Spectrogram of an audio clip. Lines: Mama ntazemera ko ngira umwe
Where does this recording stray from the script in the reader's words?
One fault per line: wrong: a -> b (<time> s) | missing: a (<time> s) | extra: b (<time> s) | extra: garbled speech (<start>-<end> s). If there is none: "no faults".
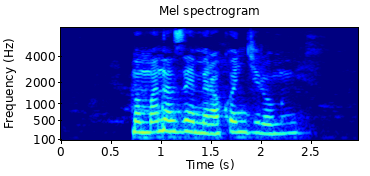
no faults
